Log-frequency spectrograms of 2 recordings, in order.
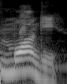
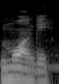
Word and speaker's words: Mwangi: And I was like, and she pronounced it, and I was like, well, that's how you pronounce it. Oh, so nice. So it's just Mwangi. That's it. Just Mwangi.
